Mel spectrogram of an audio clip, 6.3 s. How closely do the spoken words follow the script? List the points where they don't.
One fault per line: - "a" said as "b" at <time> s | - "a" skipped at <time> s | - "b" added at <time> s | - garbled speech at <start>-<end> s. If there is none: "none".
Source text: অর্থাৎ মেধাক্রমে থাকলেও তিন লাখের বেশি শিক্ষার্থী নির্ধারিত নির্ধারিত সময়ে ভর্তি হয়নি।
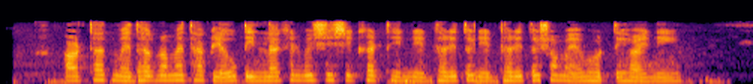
none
